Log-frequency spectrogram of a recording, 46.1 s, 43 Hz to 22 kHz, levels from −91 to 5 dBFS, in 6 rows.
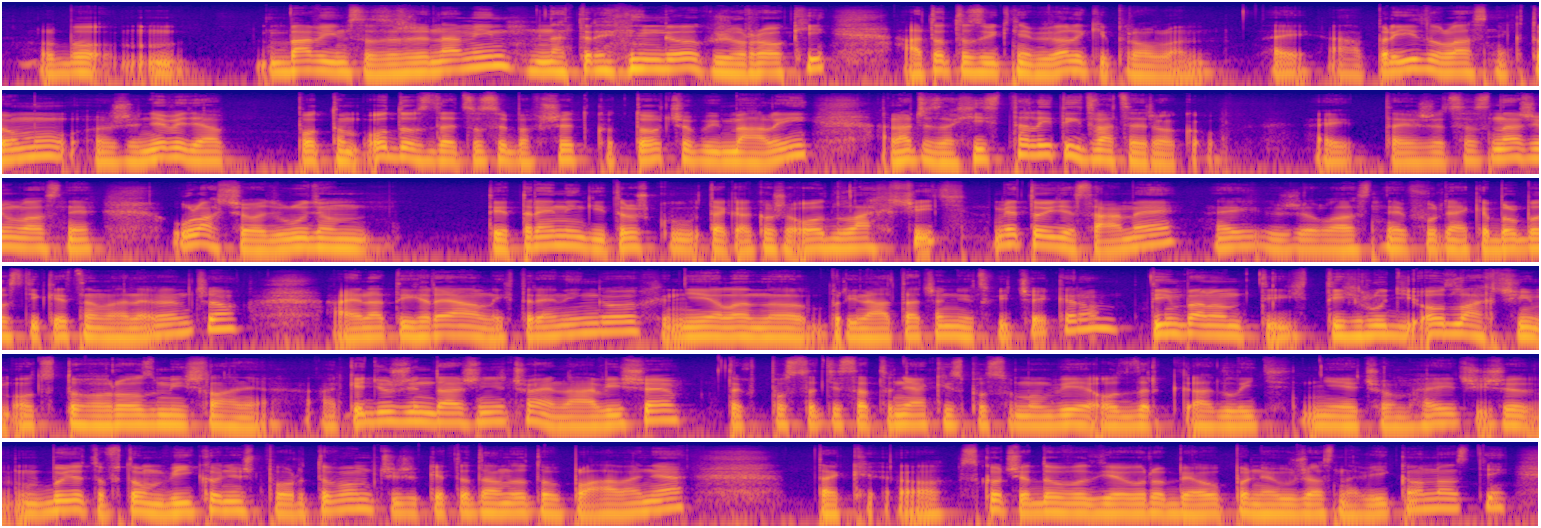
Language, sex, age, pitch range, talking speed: Slovak, male, 20-39, 115-140 Hz, 165 wpm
